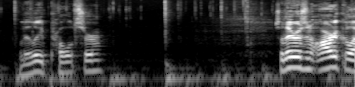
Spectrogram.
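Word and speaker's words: Lilly Pulitzer: pronouncing that right ladies lily poultzer like the pulitzer prize am i am i saying that right lily poultzer so there was an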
